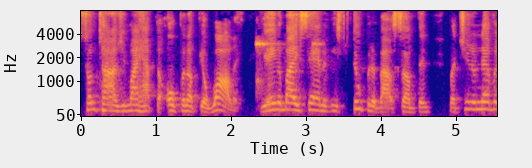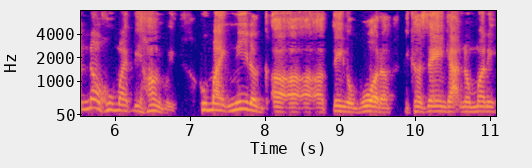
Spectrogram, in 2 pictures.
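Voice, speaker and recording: Delivered at a fairly quick pace, the speech has lively intonation and comes in a New York accent. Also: man, fairly high pitch for a man. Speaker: chaplain, ministry founder. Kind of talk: casual livestream talk. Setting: Instagram live stream. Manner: animated.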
